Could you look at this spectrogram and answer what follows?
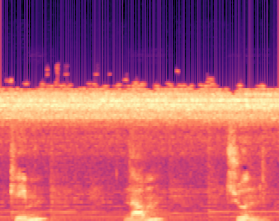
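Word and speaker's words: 김남준: and for June we'll use pattern number five Kim Nam June June none June kim nam june kim nam june kim namjoon now all right Kim the first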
